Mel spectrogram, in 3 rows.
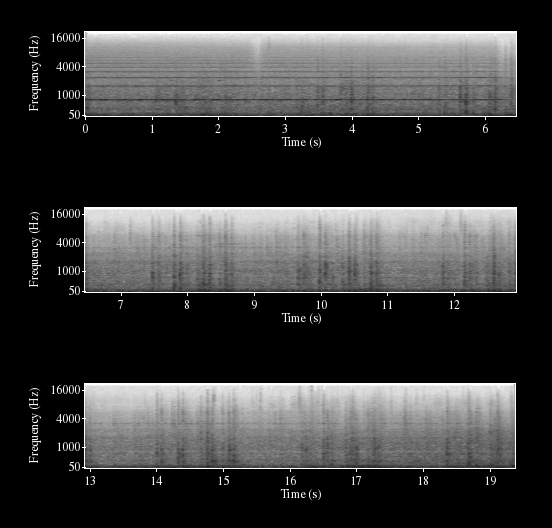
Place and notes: Scarborough - Scarborough North Bay Railway
Train ride from Scalby Mills Station to Peasholm Station ... lavalier mics clipped to baseball cap ...
Scarborough, UK, July 2016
